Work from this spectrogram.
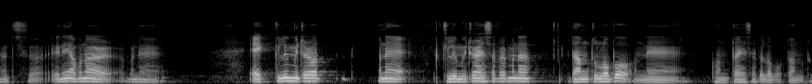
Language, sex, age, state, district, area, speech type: Assamese, male, 30-45, Assam, Darrang, rural, spontaneous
